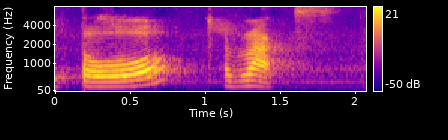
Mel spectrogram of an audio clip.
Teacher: Também, ó, quando eu faço a divisão silábica, fica tórax, né? Então, o acento forte aqui, ó, o tônico, é o tó. Ela leva um acento porque é terminada em X, ok?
